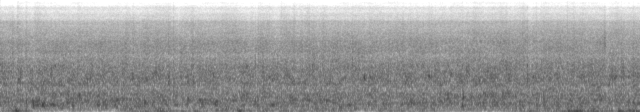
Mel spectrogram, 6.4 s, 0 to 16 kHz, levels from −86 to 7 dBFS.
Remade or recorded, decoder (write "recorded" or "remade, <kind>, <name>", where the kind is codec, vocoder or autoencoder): remade, autoencoder, DAC-VAE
